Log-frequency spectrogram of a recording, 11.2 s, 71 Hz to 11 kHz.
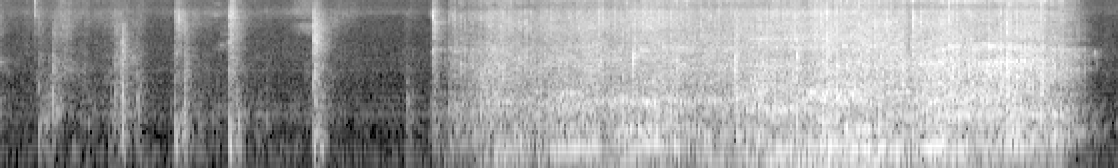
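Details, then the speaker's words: Old Mantua/Tyco Santa Fe F9 HO-scale locomotive on test. After sharp ticks, the thin motor whir wavers in pitch and loudness as it stutters along past a crossover; it runs, but too poorly to pull a train. "oh there we go I was afraid she'd hang up on that crossover oh she's stuttering"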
